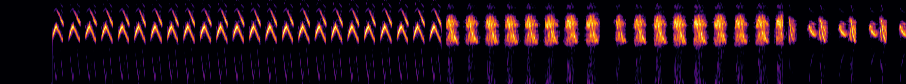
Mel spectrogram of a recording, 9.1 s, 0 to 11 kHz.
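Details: Common linnet in the clean 'pardillo limpio' song style, 2021/2022 recording: a long, fast, wavering trill, then buzzier, rasping pulsed notes, and finally a few separate chirps, over nine seconds of quiet background.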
